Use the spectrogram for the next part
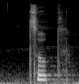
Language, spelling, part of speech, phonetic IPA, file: Belarusian, цуд, noun, [t͡sut], Be-цуд.ogg
- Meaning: a marvel, a wonder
